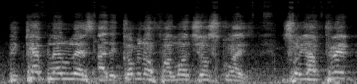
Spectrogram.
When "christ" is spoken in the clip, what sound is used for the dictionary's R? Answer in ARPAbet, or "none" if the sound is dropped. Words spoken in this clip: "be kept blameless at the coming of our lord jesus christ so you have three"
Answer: R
